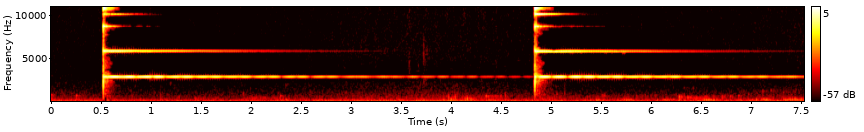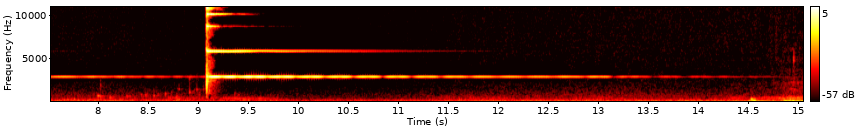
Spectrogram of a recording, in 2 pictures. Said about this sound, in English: And the meditation will begin with the three bells.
